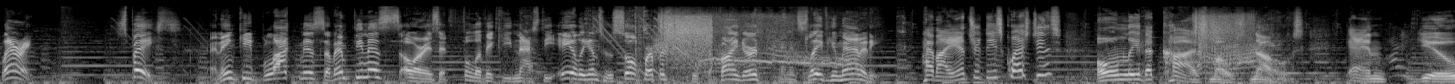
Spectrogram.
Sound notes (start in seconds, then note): 6.6 scream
